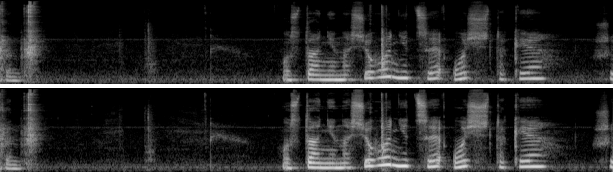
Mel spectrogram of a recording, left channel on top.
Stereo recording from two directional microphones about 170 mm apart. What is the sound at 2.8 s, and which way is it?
Speech, 35° right (ahead or behind).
